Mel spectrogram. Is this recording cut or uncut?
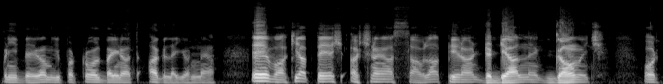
uncut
